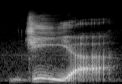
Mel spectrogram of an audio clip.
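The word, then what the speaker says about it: dia: Notice that when the letter I or E in Portuguese comes after the letter D or they in Portuguese, we pronounce it G. Gia G.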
